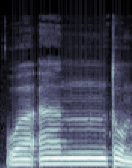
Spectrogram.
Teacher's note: Wa antum, di sini ada nun sukun bertemu dengan huruf ta. Ini merupakan bacaan ikhfa, jadi harus dibaca samar atau mendekati dengung.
